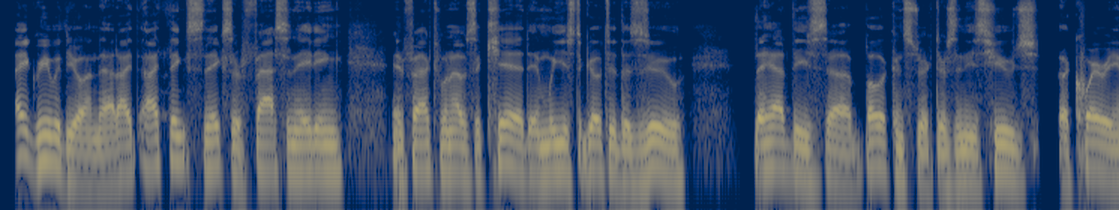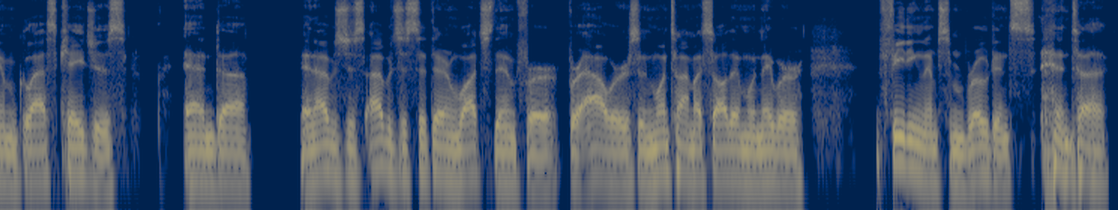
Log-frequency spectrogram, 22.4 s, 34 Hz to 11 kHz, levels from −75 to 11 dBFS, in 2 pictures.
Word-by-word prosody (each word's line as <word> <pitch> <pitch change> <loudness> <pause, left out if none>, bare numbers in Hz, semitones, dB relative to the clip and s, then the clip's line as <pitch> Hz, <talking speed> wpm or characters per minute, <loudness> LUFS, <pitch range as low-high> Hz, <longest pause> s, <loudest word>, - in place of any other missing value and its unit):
I 145 - 0
agree 130 -3 +2
with 120 -6 0
you 90 -3 +3
on 80 -1 -3
that, 80 +3 +1
I 95 +1 +1
t - - -14
I 115 +2 +1
think 130 +1 -2
snakes 110 -2 0
are - - 0
fascinating. 100 0 0 0.5
In - - 0
fact, 105 -2 -1
when 100 0 +1
I 100 - +1
was 95 -1 -1
a 95 - -3
kid 110 -2 +1
and 100 0 +1
we 105 +1 +2
used 105 -3 +1
to - - -2
go 105 -2 +2
to 100 +1 0
the 90 -1 0
zoo, 90 0 +1 0.7
they 105 - +4
had 110 -2 +1
these, 90 -4 0
uh, 85 -4 +2
boa 110 +6 0
constrictors 85 -3 -1
in 85 - +1
these 85 -2 +1
huge 100 -5 0 0.2
aquarium, 90 -7 +1
glass 90 +2 0
cages, 85 -6 0 0.6
and, 85 -2 0
uh 80 -2 +1 0.6
and 90 +2 +1
I 100 +2 +2
would 95 -2 -2
just 90 -1 0
I 110 - +1
would 105 -5 -3
just 95 -1 +1
sit 100 -4 -1
there 100 -3 +2
and 90 -1 0
watch 95 +1 0
them 85 -2 -1
for 75 -1 -1
for - - +1
hours, 85 -1 0
and 85 0 +1
one 100 +1 0
time 95 -3 -1
I 85 - +1
saw 90 +1 +1
them 90 -1 0
when 85 -1 0
they 90 +1 +1
were 80 -2 0 0.8
feeding 115 -6 +1
them 90 -1 -1
some 85 -2 +1
rodents, 85 -2 +1
and, 100 -3 0
uh 85 -2 0
95 Hz, 195 wpm, -22 LUFS, 85-105 Hz, 0.8 s, they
